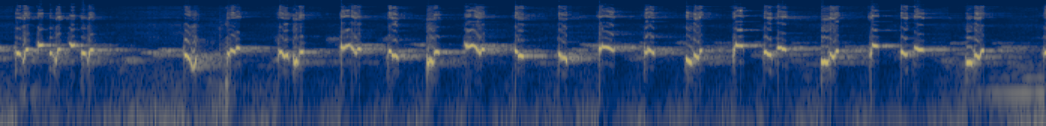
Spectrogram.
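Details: Rapid ropel song of a yellow-vented bulbul, delivered in one long breath: a steady stream of short, liquid, up-and-down slurred notes repeated several times a second, with no other clear sounds.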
